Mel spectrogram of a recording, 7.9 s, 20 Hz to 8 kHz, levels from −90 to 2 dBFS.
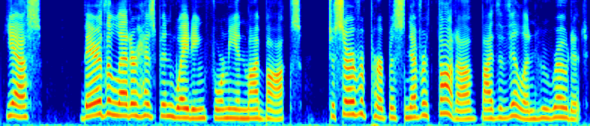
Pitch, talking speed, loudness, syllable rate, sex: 235 Hz, 190 wpm, -18 LUFS, 4.9 syllables/s, female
